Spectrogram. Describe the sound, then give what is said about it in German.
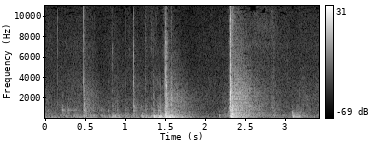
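A door behind a curtain is opened with rattling, creaking handle and latch noises, then a sharp knock-like thud near the end, loud, with no voices. “Hier hinter dem Vorhang ist eine Tür. Mach die mal auf.”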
